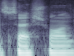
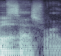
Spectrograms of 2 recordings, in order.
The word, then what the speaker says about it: Sichuan: episode for season 3 it's all about the sesan sauce godamn Sichuan sauce Morty some of that a pack of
